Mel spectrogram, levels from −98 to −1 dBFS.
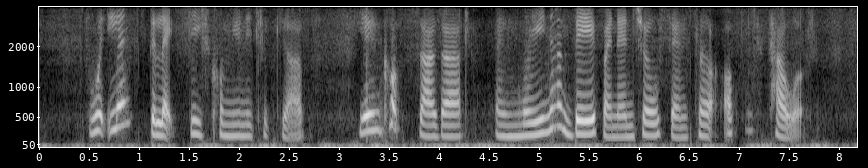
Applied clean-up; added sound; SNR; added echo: neural separator model SepFormer WHAM!.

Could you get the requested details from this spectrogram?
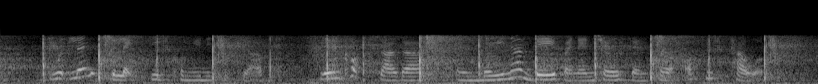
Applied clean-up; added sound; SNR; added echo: none; Walk, footsteps / Slam; 3 dB; none.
